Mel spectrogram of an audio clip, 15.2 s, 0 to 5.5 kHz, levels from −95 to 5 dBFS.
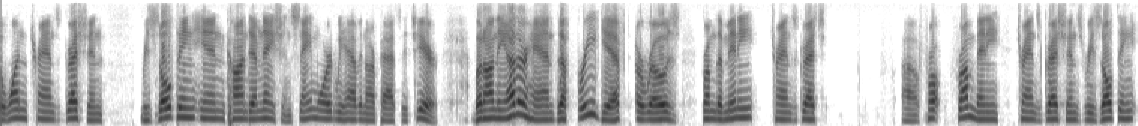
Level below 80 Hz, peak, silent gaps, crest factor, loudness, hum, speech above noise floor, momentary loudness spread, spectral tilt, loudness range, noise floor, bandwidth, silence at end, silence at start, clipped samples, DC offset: -62 dBFS; -8 dBFS; none; 16 dB; -24 LUFS; none; 53 dB; 12 LU; -9.5 dB/octave; 6 LU; -77 dBFS; 5.2 kHz; 0.1 s; 0 s; under 0.1%; under 0.1%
